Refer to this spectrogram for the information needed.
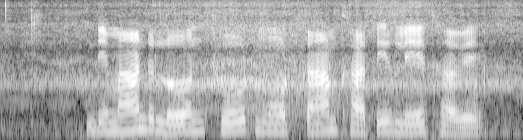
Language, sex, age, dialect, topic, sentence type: Bhojpuri, female, 36-40, Northern, banking, statement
